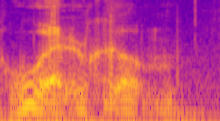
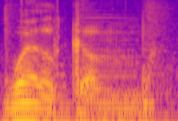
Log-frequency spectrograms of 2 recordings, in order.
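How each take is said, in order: First: It is said in a Resident Evil character voice. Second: It is said in her normal voice.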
